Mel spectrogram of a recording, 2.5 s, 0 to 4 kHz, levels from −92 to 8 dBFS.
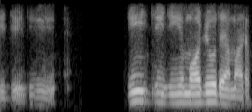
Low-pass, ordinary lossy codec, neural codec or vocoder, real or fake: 3.6 kHz; none; none; real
